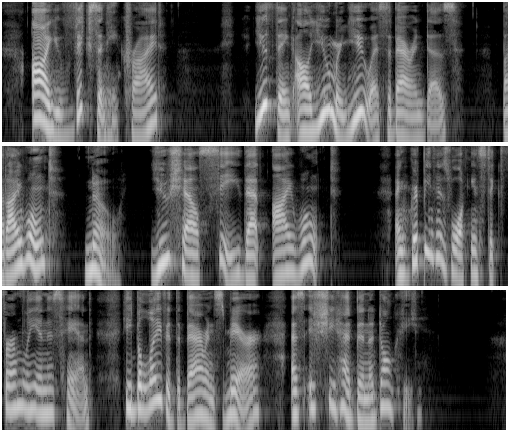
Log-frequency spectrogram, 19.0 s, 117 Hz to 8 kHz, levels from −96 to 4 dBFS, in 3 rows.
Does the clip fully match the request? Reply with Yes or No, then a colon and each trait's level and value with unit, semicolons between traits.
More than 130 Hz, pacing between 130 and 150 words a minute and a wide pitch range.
Yes: medium, 185 Hz; average, 140 wpm; wide, 7.2 semitones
